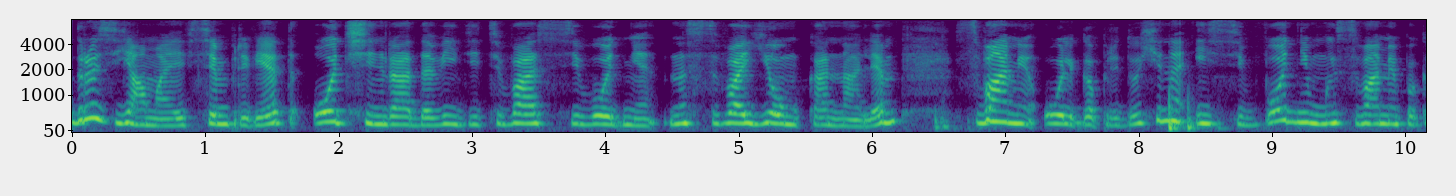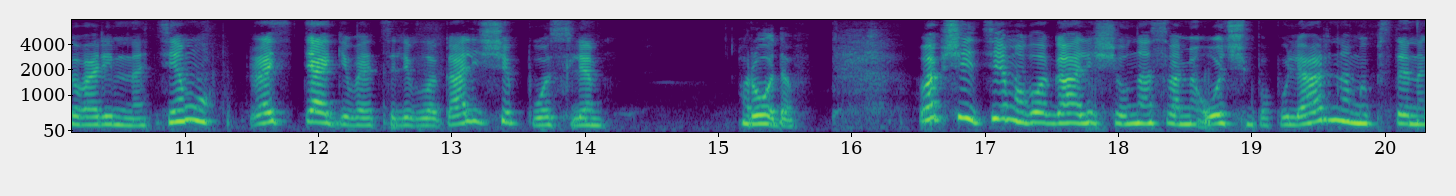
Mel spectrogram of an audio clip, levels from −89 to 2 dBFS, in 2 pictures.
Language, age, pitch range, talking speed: Russian, 20-39, 210-270 Hz, 120 wpm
